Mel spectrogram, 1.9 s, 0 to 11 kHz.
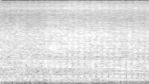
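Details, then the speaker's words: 2015 Honda Scoopy scooter idling after replacing the piston and honing the cylinder scored by oil starvation from irregular oil changes: even, soft regular putter with no knocking or rattle; engine smooth again. "dan hasilnya sudah mantap suara mesin menjadi halus kembali seperti semula"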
